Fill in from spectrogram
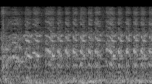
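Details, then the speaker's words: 2008 Ford F-350 6.4 L Powerstroke diesel, cylinder 2 compression test through glow plug hole with sludged oil and oil pressure light: quick steady cranking with one light uneven beat, reading zero compression; dead cylinder. "0 compression. Just like I suspected."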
